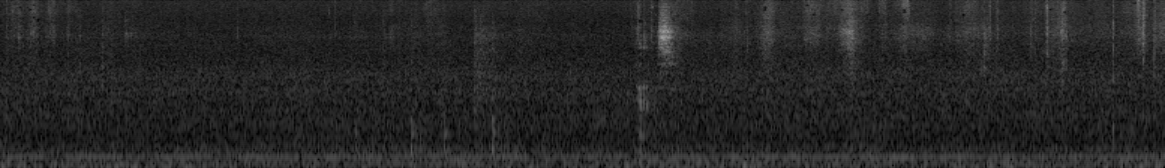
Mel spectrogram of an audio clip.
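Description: Playing cards slide and tap softly on a cloth mat.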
